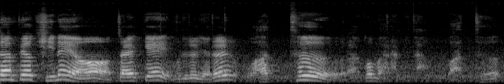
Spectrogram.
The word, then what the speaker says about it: 와트: 짧게 우리를 얘를 와트라고 말합니다. 와트. W라고 읽으시면 안 되겠습니다. 와트.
